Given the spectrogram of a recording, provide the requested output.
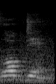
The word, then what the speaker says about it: logged in: we logged in and we say it like this logged in okay we put the stress on the n and it's basically like one word we logged in merge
